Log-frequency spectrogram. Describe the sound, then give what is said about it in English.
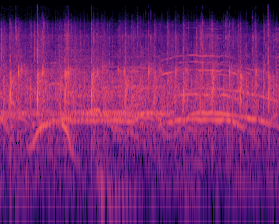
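Crowd applause welcomes the cast panel of The Fate of the Furious at a promotional event: steady, dense clapping throughout, with high tonal whoops or cheers sliding up and down above it. “So without any further ado, let's give it up for this amazing panel”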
